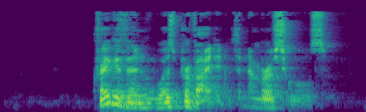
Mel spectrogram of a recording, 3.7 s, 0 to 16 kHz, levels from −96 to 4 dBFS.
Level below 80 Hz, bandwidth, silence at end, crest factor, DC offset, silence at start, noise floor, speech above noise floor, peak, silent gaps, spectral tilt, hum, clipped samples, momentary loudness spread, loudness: -62 dBFS; 11.5 kHz; 0.4 s; 20 dB; under 0.1%; 0.95 s; -79 dBFS; 61 dB; 0 dBFS; none; -3.5 dB/octave; none; under 0.1%; 13 LU; -18 LUFS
